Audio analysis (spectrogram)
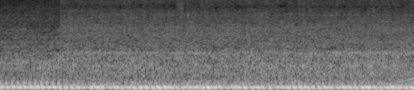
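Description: Traffic on a national road, dominated by a loud, close, steady engine drone with a low rumble that holds without a break.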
